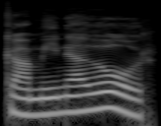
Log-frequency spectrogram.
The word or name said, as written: caminador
